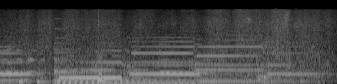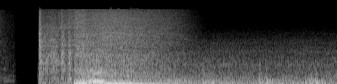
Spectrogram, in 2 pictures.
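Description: Soft background music fades out to a brief silence, then a car's engine and road noise heard from inside the cabin cut in, starting loud with a deep rumble and easing off over a couple of seconds to a steadier drone.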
